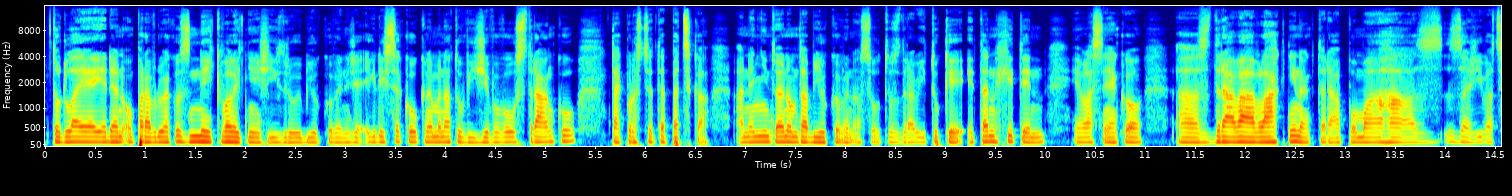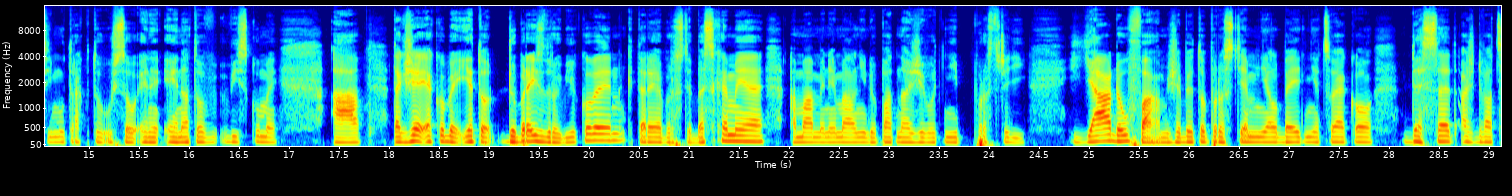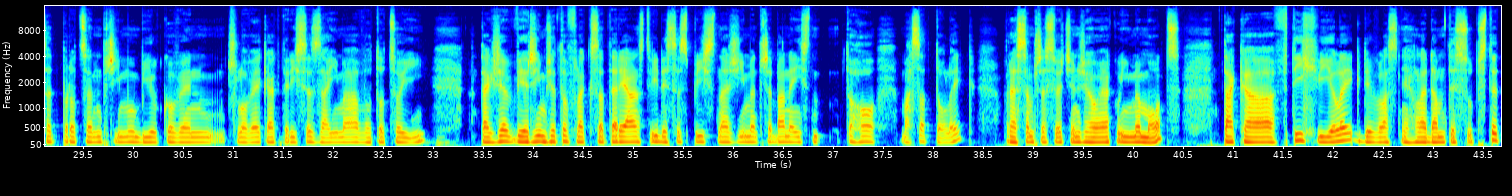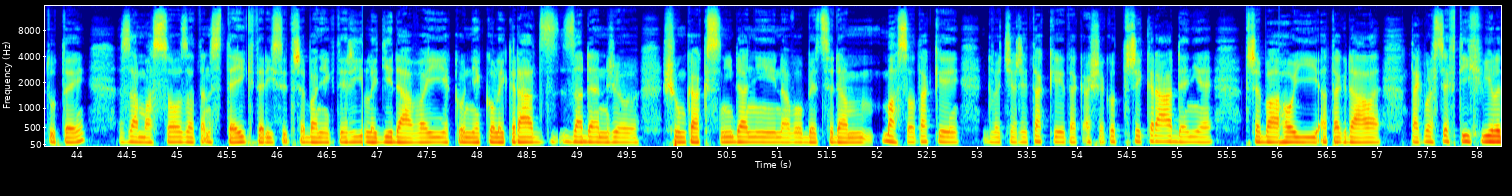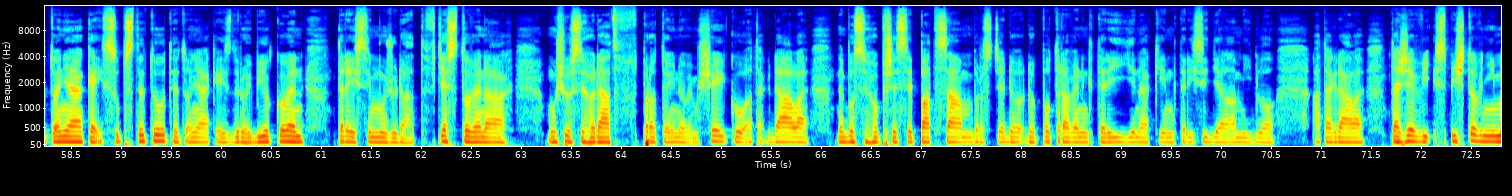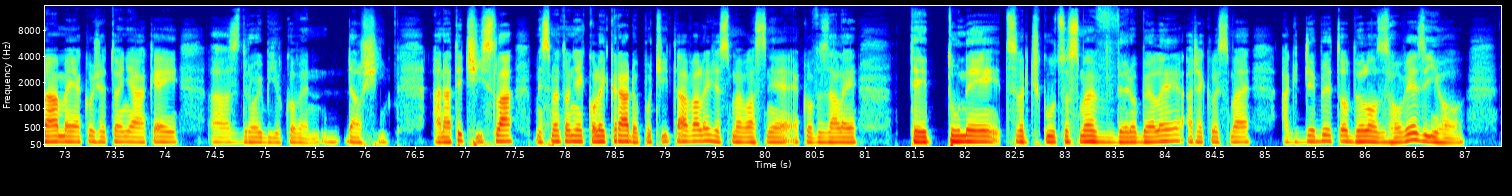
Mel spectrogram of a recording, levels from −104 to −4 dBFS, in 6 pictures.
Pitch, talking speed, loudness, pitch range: 130 Hz, 175 wpm, -28 LUFS, 125-135 Hz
